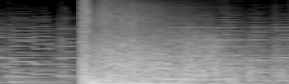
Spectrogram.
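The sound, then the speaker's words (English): A single loud cannon blast erupts after a brief quiet tonal stretch, its deep booming roar rumbling and slowly fading over the next second and a half. “Why is the cannon still here in this alternate realm?”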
